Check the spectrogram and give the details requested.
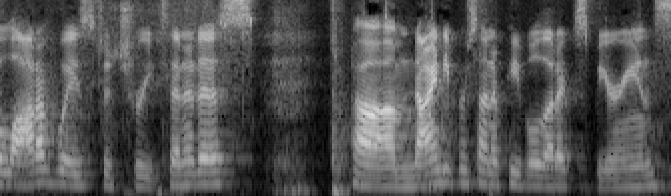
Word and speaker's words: tinnitus: Most people say tinnitus, but fun fact, itis means inflammation, and tinnitus is not inflammation. So Yeah, that's science. technically, tinnitus.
